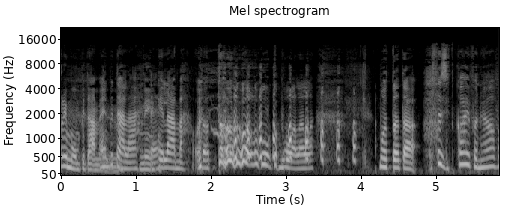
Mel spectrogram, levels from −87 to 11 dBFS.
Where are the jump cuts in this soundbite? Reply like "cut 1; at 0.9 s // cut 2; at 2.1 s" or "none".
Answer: cut 1; at 1.3 s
